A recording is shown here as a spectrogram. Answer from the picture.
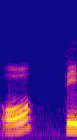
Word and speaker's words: অতি: অতি। তাহলে এখানে অ রয়েছে অ এর উচ্চারণটা কি হয়ে যাবে? ও হয়ে যাবে। তাহলে কি হবে? ও তি হবে।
